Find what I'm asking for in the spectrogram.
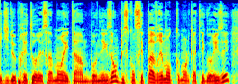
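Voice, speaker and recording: At a very fast pace, a man with a medium pitch talks in a dry, close sound with no echo. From Picardy. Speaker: podcast host, interviewer. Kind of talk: interview. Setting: hotel.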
